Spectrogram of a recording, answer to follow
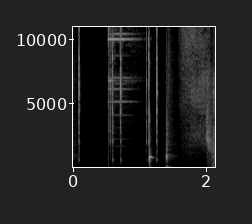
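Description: Subscribe-button animation sound effects: short pops or clicks as the cursor presses the buttons, a brief bell ding about half a second in, two more pops about a second in, and a whoosh near the end.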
